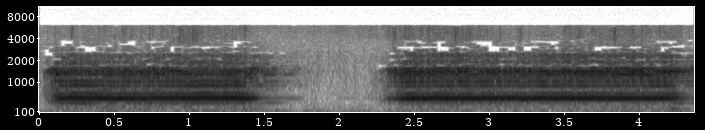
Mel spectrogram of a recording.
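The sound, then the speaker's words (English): A spaceship warning signal sounds before flight: two long, steady, buzzing horn-like blasts at a constant pitch, loud and alone, separated by a short pause. “Well, gentlemen, the moment has arrived. Sound warning signal. Sound warning signal.”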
